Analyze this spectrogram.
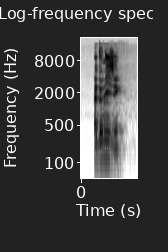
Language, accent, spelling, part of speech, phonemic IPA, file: French, France, adonisé, verb, /a.dɔ.ni.ze/, LL-Q150 (fra)-adonisé.wav
- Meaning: past participle of adoniser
